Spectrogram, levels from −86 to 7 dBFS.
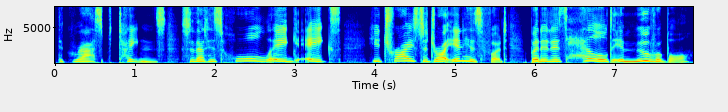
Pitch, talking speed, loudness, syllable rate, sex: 265 Hz, 160 wpm, -19 LUFS, 3.9 syllables/s, female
